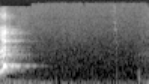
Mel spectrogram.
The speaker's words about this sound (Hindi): हिचकी आ गई तुम्हें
